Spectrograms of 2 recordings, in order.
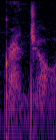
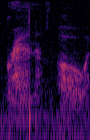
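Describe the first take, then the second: First: The middle consonant is a j sound. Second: The middle consonant is a breathy h sound.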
